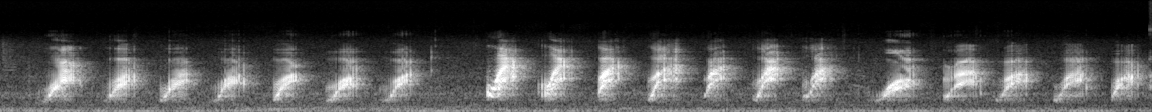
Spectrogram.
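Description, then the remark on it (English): Mating frogs croak loudly in a steady, rapid series of raspy calls, roughly two per second, with brief pauses between three runs and no voices. “Oh, my God! The frogs are fucking!”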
